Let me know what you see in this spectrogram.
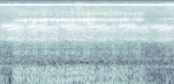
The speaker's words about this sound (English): Oh, wow, that's dog.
